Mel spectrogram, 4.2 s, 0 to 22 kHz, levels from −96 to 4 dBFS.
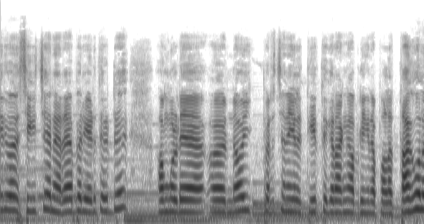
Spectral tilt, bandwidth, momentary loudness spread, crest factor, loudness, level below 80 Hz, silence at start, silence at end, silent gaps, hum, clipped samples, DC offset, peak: -5.5 dB/octave; 12.5 kHz; 7 LU; 16 dB; -23 LUFS; -42 dBFS; 0 s; 0 s; none; none; under 0.1%; under 0.1%; -6 dBFS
